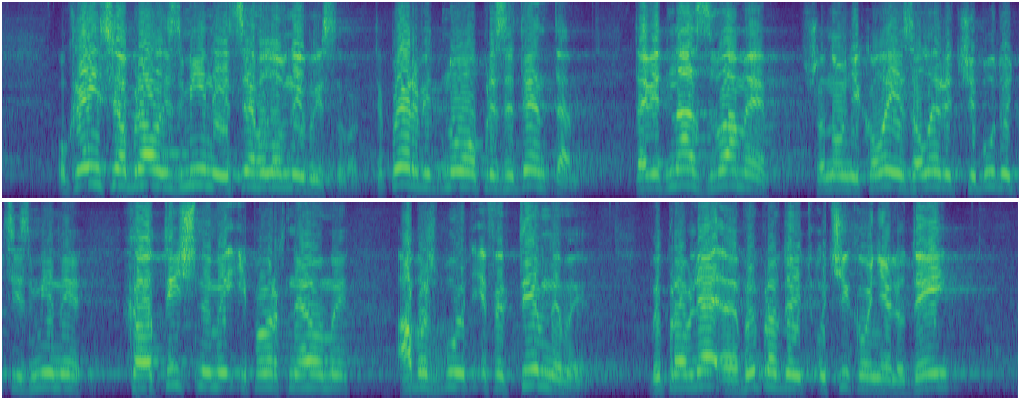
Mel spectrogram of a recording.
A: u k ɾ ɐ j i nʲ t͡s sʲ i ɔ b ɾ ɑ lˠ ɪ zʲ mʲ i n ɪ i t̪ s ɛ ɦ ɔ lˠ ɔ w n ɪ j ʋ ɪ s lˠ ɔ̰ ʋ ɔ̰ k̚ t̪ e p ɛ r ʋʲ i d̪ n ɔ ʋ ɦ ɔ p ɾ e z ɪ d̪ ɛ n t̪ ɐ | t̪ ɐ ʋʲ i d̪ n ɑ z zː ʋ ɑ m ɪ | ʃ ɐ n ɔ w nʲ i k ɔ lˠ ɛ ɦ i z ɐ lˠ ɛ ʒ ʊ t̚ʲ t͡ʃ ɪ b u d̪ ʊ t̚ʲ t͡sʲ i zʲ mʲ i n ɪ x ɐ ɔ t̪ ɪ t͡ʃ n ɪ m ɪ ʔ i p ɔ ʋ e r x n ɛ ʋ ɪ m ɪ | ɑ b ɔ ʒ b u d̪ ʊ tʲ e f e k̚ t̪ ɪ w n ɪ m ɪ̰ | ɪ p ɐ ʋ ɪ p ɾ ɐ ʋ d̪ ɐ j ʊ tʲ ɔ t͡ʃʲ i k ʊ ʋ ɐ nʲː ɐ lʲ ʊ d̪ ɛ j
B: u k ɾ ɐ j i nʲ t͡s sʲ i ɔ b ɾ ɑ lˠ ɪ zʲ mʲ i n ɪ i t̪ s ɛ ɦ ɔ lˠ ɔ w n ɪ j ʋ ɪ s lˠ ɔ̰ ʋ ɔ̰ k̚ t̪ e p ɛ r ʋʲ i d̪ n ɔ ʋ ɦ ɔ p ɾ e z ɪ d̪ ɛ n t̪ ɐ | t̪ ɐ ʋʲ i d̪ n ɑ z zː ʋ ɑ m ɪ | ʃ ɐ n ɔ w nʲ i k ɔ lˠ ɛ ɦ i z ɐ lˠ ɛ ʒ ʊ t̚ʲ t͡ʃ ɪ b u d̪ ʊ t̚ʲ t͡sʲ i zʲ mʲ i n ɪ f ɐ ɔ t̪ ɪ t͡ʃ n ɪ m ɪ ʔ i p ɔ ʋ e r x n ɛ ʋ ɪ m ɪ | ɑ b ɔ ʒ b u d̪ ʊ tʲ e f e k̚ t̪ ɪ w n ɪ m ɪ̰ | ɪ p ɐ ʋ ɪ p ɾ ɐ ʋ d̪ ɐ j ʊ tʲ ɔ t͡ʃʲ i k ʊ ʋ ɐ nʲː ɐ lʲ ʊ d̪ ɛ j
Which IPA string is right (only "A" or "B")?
A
